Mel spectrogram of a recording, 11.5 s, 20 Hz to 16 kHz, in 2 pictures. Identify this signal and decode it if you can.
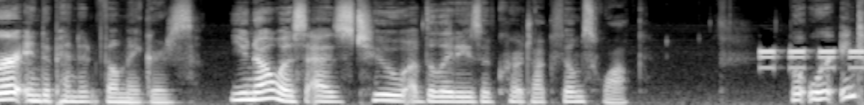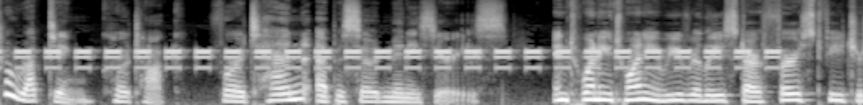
Telephone call progress tone (North American plan), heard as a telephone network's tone, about 1400, 2050, 2450, 2600 Hz, 0.1 s on and 0.1 s off, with speech in English. Off-hook warning tone.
